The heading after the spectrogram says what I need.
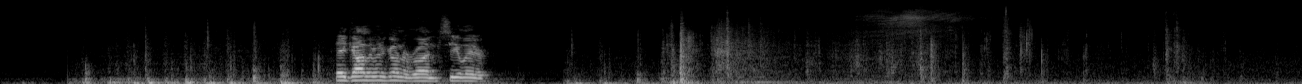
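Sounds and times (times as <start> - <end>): footsteps: 0.7 - 3.4, 5.6 - 13.0
door opening and closing: 6.6 - 10.3, 11.4 - 12.1.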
